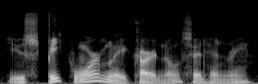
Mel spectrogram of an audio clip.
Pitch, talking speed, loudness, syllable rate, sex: 95 Hz, 140 wpm, -20 LUFS, 4.2 syllables/s, male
